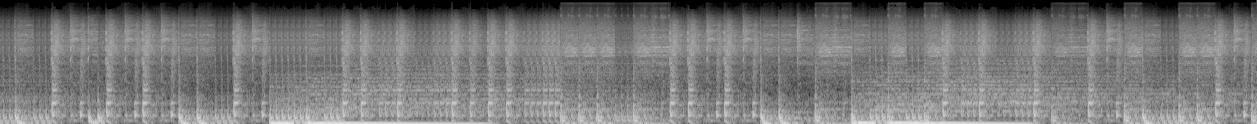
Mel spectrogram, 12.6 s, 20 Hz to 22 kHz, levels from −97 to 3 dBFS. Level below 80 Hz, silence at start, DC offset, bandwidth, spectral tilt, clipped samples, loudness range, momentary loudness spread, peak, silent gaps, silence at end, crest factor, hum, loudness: -18 dBFS; 0 s; under 0.1%; 15 kHz; -3.5 dB/octave; under 0.1%; 2 LU; 6 LU; -2 dBFS; none; 0 s; 14 dB; none; -18 LUFS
